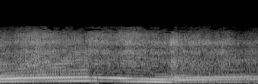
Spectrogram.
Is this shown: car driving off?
yes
